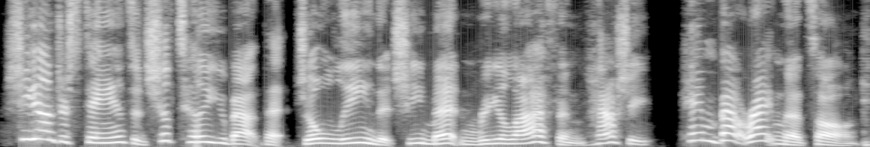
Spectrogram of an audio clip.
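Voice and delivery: Southern country-star storytelling accent; lilting country Southern accent. Shown as a demonstration. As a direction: tell it in a Tennessee twang. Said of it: "Dolly's a little bit higher".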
